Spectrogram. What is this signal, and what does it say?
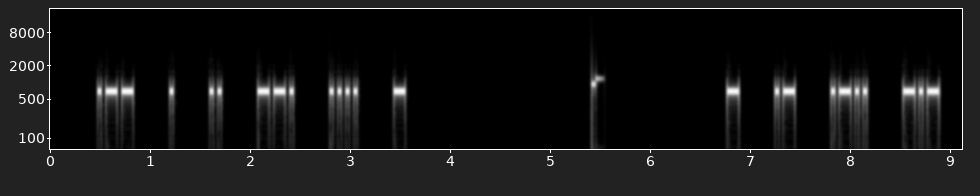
Morse code, heard as a keyed tone, about 30 wpm, spaced as for 17 wpm, 690 Hz. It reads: WEIGHT TALK
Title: 3x Character Spacing - Top 500 Words - 30wpm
